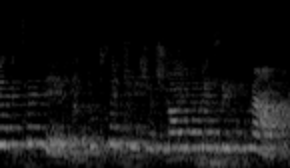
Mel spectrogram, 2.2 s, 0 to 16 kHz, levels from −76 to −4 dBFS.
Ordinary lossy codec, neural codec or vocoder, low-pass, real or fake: MP3, 96 kbps; codec, 44.1 kHz, 7.8 kbps, Pupu-Codec; 14.4 kHz; fake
